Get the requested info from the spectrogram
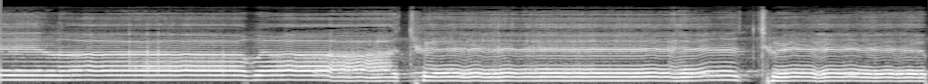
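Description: A man chanting a Karen tha poem in long held notes. The pitch drops about two and a half seconds in, and there are two short breaks for breath.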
